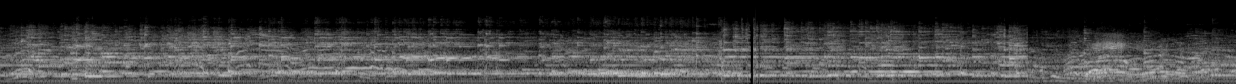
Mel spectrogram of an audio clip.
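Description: Many large bells clanging together in a continuous ringing, the bells worn by masked Surva mummers (survakari) as they move. Voices come in about ten seconds in.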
